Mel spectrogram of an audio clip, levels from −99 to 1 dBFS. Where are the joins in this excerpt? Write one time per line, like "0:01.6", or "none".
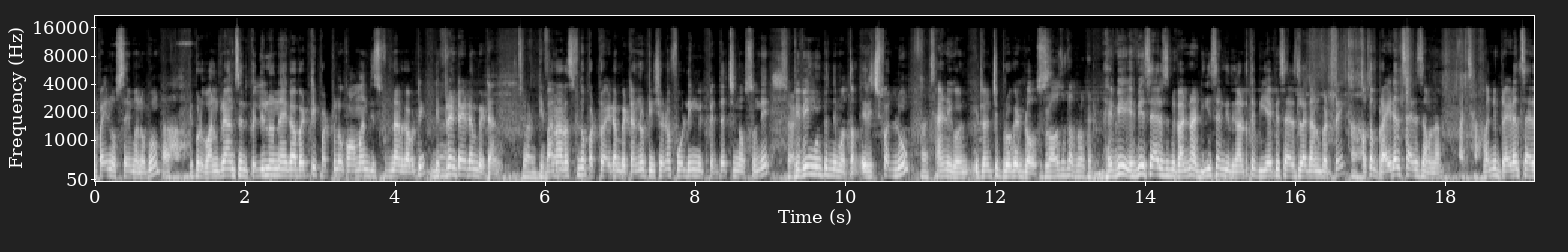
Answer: none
